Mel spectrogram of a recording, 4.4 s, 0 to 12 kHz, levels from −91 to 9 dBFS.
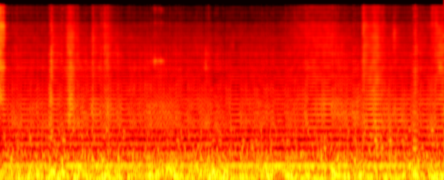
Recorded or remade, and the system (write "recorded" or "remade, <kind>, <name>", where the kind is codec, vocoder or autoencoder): remade, vocoder, Vocos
